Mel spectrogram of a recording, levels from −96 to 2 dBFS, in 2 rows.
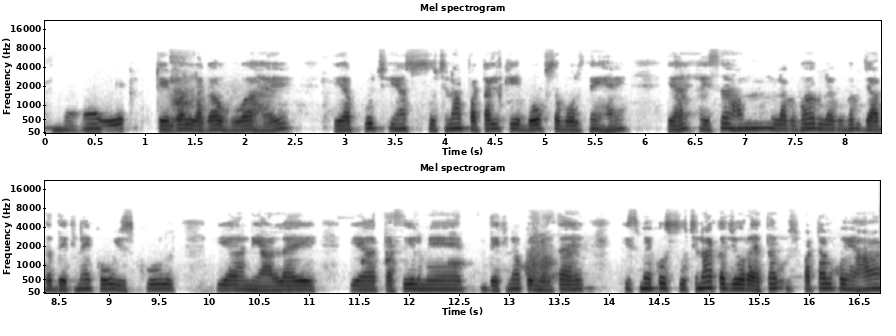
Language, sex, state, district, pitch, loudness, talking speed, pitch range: Hindi, male, Chhattisgarh, Balrampur, 160 Hz, -19 LUFS, 160 wpm, 150-170 Hz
